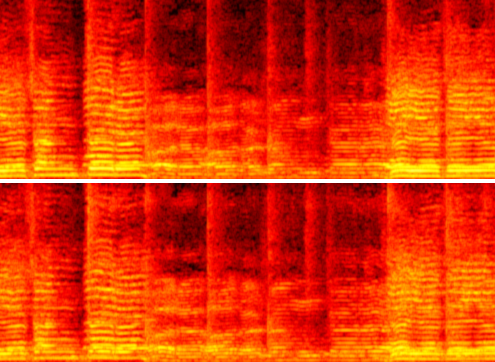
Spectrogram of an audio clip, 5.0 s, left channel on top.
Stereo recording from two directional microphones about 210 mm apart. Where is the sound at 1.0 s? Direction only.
25° left (ahead or behind).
